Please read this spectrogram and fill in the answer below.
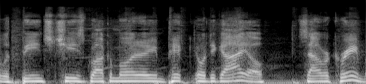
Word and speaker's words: pico de gallo: Choice of beef, chicken, or asada with beans, cheese, guacamole, and pico de gallo.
